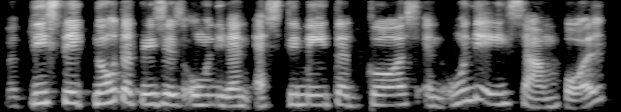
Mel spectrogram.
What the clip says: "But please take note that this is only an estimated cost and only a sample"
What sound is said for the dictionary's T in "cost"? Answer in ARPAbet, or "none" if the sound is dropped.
none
